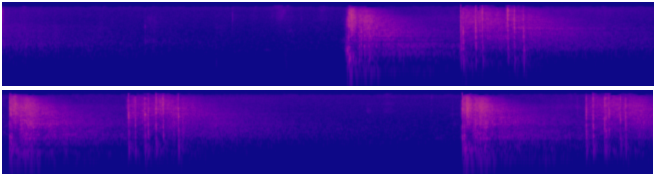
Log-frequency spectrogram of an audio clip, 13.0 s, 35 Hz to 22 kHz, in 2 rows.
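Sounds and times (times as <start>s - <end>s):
small sharp firework pops: 1.3s - 2.4s, 3.4s - 5.7s, 6.6s - 8.8s, 11.1s - 13.0s.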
